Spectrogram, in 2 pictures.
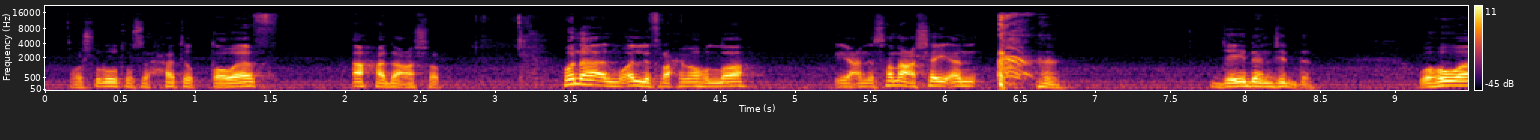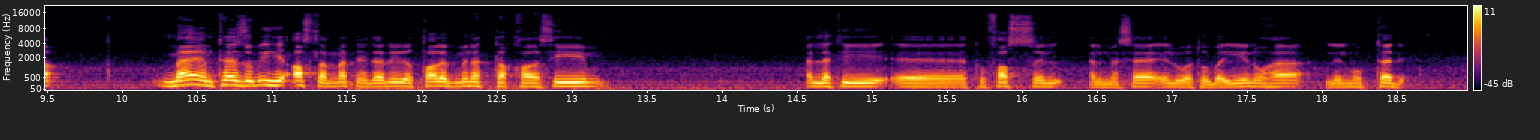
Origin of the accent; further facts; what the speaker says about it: Egypt; طبعا المصريين بيسموه موز بلبن، وانا مصري فالمفروض اقول موز بلبن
